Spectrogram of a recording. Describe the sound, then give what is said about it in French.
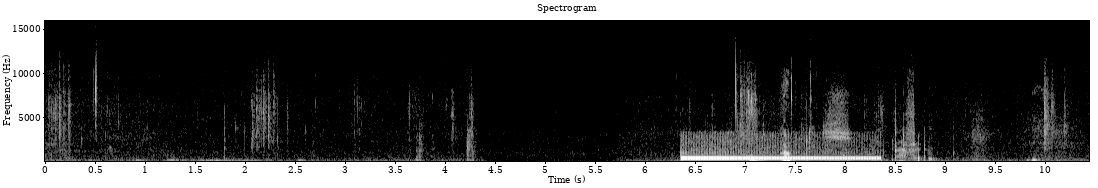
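A single steady electronic telephone ring tone sounds for about two seconds, loud and unbroken, after a stretch of faint scattered noises and a short silence. “on va te demander, donc, de l'appeler tout de suite. Puis, nous autres, dès que ça sonne, réembarque-nous en ligne”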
